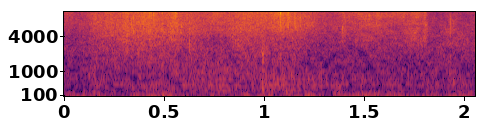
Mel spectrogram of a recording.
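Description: Satin cloth swishing and rustling as it is pulled off an object: a quiet, airy rushing noise with no clear tone.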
